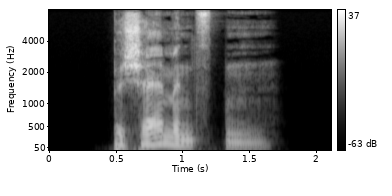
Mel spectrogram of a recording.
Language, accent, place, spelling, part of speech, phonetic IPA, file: German, Germany, Berlin, beschämendsten, adjective, [bəˈʃɛːmənt͡stn̩], De-beschämendsten.ogg
- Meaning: 1. superlative degree of beschämend 2. inflection of beschämend: strong genitive masculine/neuter singular superlative degree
